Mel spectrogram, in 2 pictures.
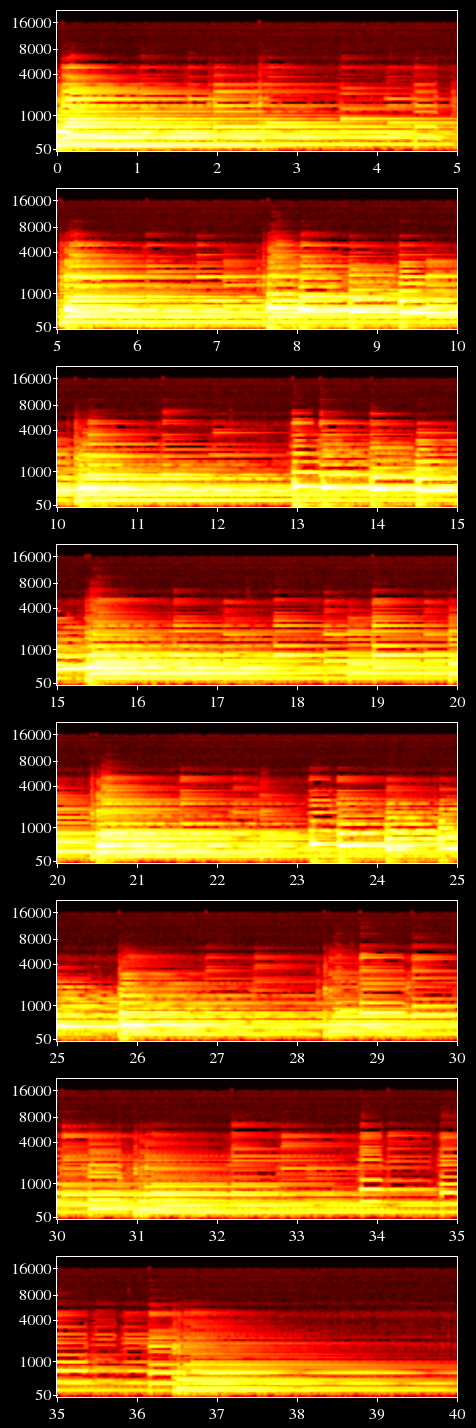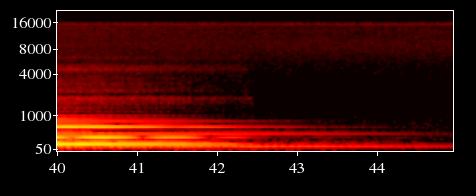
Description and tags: Orphan School Creek (outro)
Drenched in some nice cathedral reverb.
cinematic, electric-guitar, film, finale, melancholic, movie, outro, piano, reverb, sad, slow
